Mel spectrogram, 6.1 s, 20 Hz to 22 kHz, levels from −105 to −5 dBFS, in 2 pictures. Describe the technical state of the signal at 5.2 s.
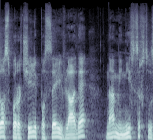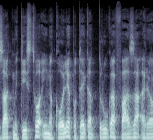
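At 5.2 s the speech signal is intact, with no audible technical fault at that point.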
